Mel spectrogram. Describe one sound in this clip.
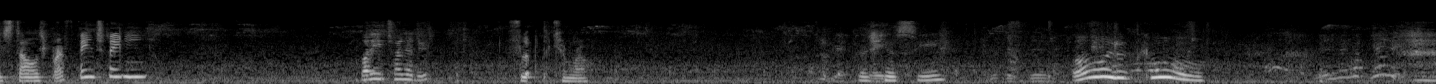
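A young woman talks animatedly close to a phone microphone.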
